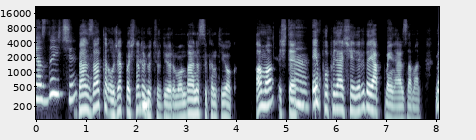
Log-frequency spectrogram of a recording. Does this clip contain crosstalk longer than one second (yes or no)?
no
